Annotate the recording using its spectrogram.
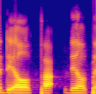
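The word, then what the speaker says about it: Δ: saya bilang lambang ini segitiga ini bukan dibaca segitiga polri dalam fisika d dibacanya delta-delta itu artinya perubahan jarak lubang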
